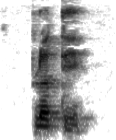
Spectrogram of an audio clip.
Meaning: alternative form of peloter
- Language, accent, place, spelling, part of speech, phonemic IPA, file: French, France, Lyon, plotter, verb, /plɔ.te/, LL-Q150 (fra)-plotter.wav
